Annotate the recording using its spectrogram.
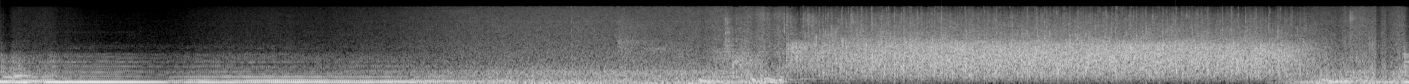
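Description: A double bass bows a long, low sustained note that dies away. Then an audience applauds for about five seconds, and the bass starts bowing again near the end.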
